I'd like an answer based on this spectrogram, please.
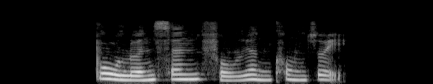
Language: Chinese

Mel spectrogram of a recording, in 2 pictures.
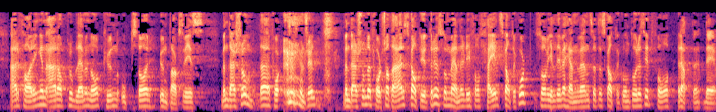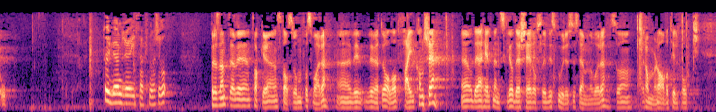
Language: Norwegian Bokmål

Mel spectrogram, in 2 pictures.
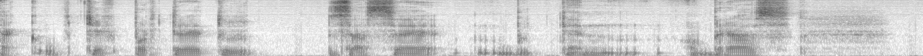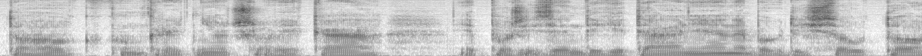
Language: Czech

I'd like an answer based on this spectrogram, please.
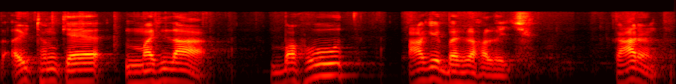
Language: Maithili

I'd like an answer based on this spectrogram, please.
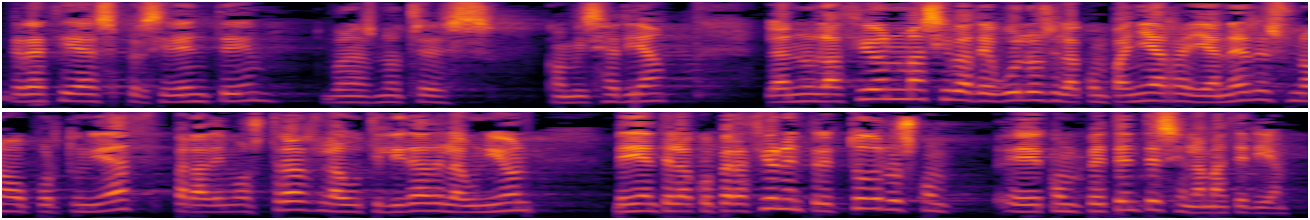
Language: Spanish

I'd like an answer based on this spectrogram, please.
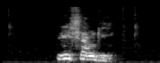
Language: Italian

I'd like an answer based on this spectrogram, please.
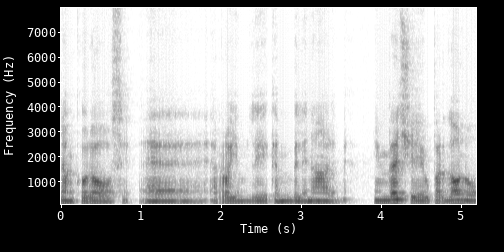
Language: Arbëreshë Albanian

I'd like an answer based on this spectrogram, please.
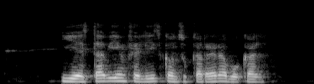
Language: Spanish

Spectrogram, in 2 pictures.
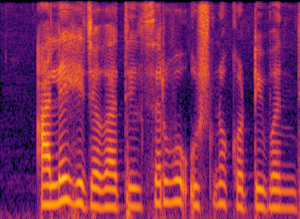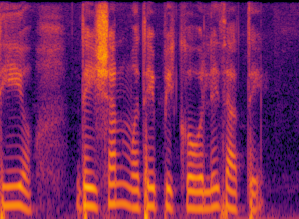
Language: Marathi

